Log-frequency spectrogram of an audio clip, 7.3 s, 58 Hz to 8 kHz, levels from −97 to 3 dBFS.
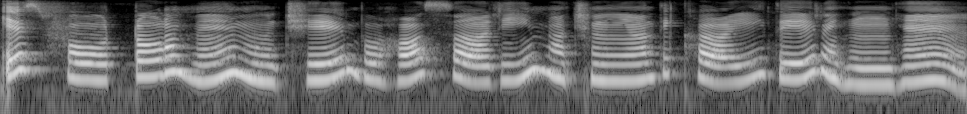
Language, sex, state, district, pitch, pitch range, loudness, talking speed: Hindi, female, Madhya Pradesh, Umaria, 265 Hz, 245-320 Hz, -21 LUFS, 90 wpm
